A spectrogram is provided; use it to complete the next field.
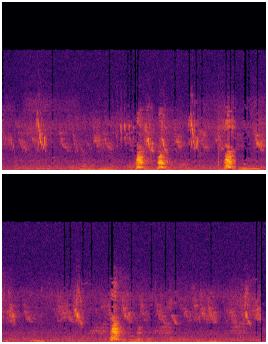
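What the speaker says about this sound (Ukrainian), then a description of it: "На вході до будівлі сидять собаки, які охороняють залишки майна" Several dog barks ring out at moderate distance from dogs guarding a shelled, ruined homestead in Komyshuvakha village, Ukraine, a few single yaps spread over the stretch, with faint bird calls and low voices in the background.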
